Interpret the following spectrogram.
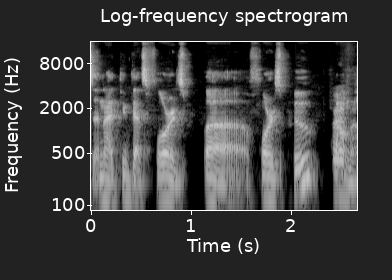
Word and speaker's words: Pugh: with her presence, and I think that's Florence Pugh. I don't know how to say it. I think it's Pugh. Florence Pugh.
